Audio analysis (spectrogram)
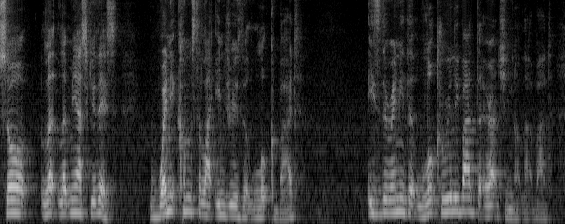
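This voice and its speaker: In an English accent, the speaker moves at a moderate pace with lively intonation and big swings in loudness. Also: man, fairly high pitch for a man. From England. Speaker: podcast host. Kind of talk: casual chat.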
